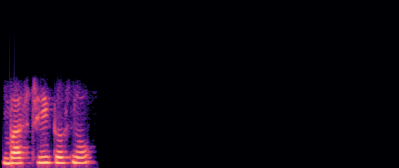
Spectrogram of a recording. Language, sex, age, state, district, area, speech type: Dogri, female, 18-30, Jammu and Kashmir, Reasi, urban, conversation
